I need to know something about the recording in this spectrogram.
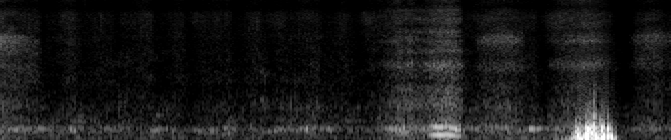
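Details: Chichi, a playful, friendly Shiba Inu kept near the Kanehama branch classroom of Arakawa school in Aomori City, Aomori, Japan, yawns aloud after petting on head, neck, chin, back, thighs and belly: a short low descending groan, then a loud low snorting burst, in a quiet setting.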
